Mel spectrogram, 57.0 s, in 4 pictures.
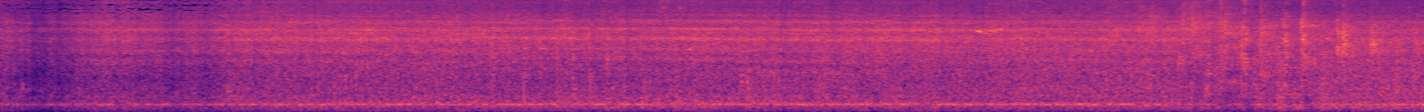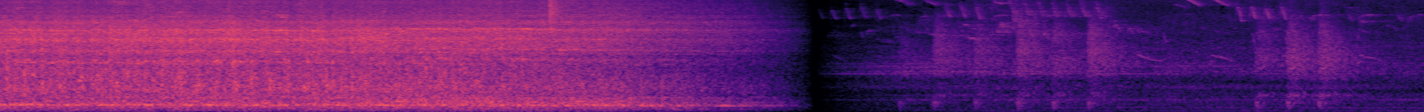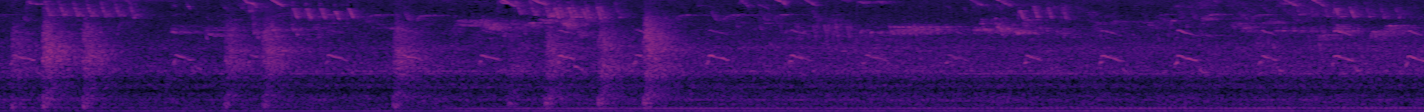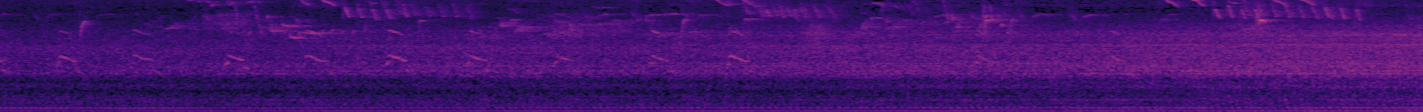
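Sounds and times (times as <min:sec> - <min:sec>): train wheels clacking over rail joints: 0:04.2 - 0:20.0, 0:33.4 - 0:35.3
birds chirping: 0:14.2 - 0:56.6.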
